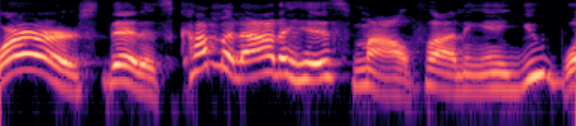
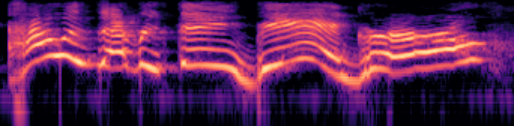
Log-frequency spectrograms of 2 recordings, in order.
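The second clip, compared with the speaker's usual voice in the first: Tisha impression; 13 semitones higher, 4 dB louder than usual. Voices Tisha asking Destiny.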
